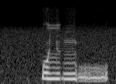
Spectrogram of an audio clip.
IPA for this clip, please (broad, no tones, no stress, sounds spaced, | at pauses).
k͡p ʊ lʲ ʊ ŋ͡m ṵ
